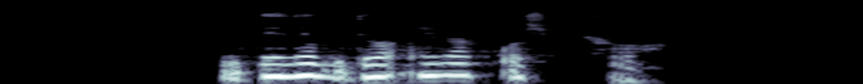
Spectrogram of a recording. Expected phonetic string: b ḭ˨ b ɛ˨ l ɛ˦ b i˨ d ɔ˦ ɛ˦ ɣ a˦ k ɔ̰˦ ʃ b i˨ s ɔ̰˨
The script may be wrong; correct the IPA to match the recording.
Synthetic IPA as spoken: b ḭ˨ b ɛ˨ l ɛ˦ b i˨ d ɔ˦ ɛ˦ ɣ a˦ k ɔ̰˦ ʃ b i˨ f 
